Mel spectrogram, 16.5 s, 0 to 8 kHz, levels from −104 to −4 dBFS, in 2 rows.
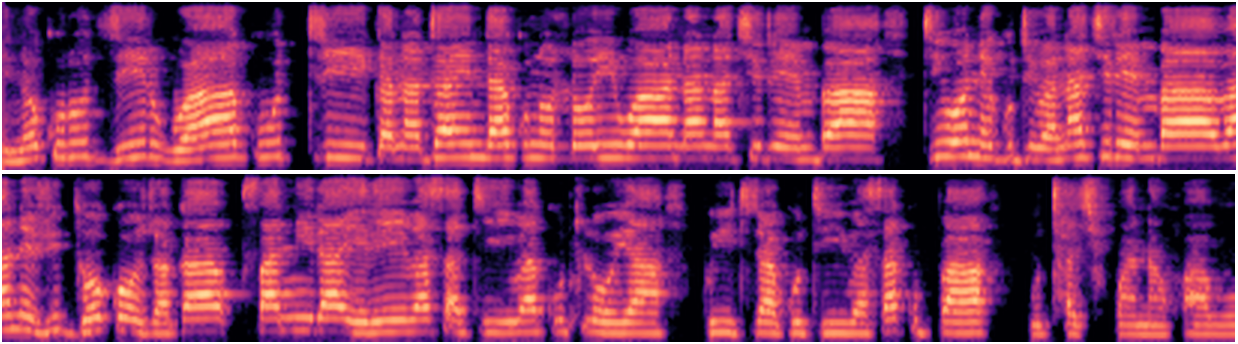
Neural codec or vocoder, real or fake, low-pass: none; real; 7.2 kHz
